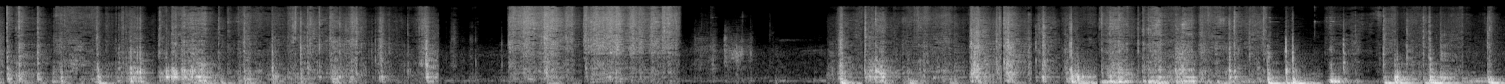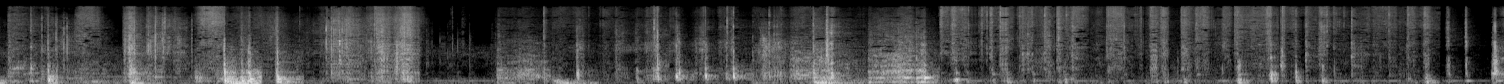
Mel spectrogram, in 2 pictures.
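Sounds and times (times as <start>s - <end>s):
plastic packs crinkling: 15.1s - 19.9s, 24.4s - 29.6s
items tapping and clacking: 24.4s - 30.0s.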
